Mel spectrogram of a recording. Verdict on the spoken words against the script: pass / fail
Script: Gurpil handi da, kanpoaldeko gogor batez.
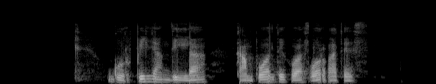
pass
